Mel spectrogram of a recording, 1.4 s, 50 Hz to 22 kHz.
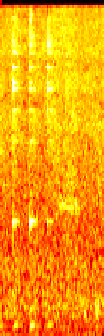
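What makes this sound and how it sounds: Three light taps on the clay inner pot of an Emily slow cooker each give a short, hollow ceramic tone around 190 Hz with faint higher overtones. A soft, low background hum continues between and after them.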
